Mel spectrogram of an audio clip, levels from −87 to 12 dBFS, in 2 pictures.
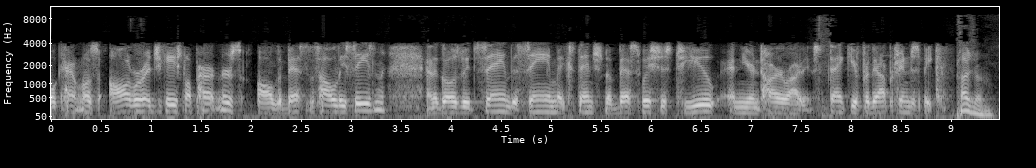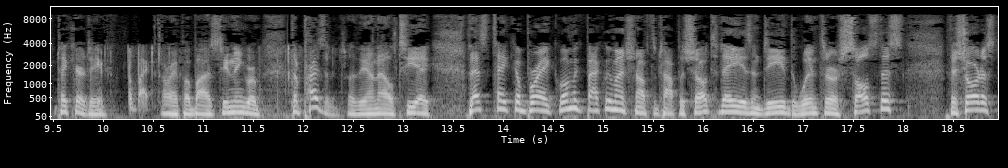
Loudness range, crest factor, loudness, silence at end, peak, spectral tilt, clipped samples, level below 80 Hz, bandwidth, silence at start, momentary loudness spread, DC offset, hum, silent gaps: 2 LU; 12 dB; -13 LUFS; 0.05 s; 0 dBFS; -5.5 dB/octave; under 0.1%; -36 dBFS; 9.4 kHz; 0 s; 6 LU; under 0.1%; none; none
